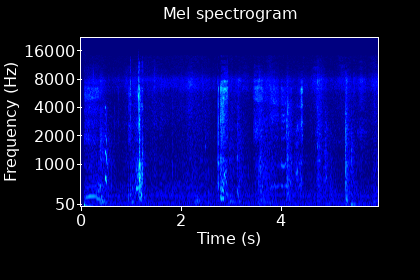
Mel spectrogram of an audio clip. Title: Baby Hiccups.MP4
